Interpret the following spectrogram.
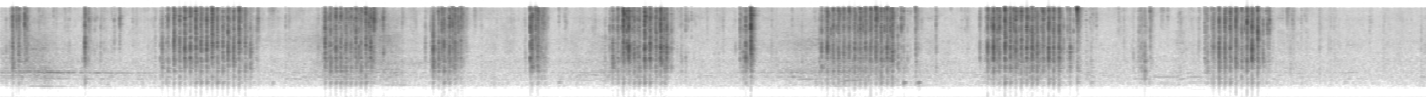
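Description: Tarot cards being drawn from a deck and laid down one after another onto a spread on a table: a series of short papery swishes and snaps, roughly one every second or so.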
